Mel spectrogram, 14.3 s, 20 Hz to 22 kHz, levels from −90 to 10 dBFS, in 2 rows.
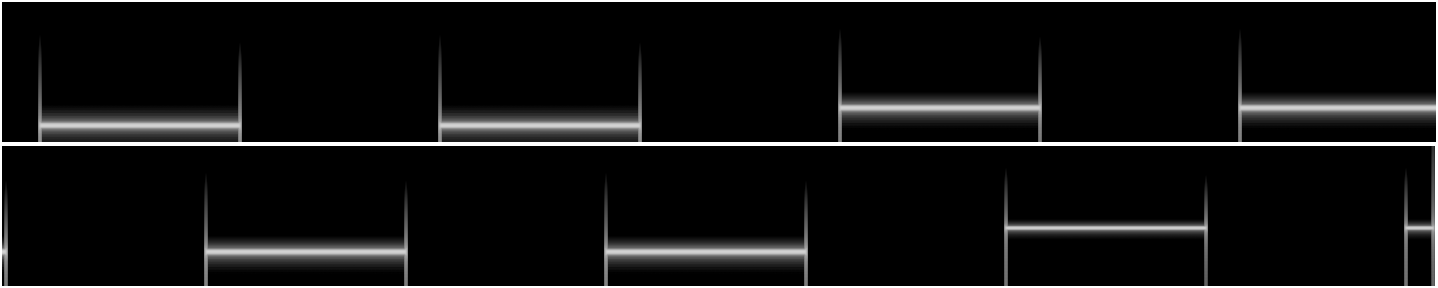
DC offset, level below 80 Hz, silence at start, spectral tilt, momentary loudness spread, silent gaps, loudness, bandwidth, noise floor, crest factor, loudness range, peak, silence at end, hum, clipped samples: under 0.1%; -60 dBFS; 0.2 s; -1 dB/octave; 8 LU; 1.20-2.20 s, 3.20-4.20 s, 5.20-6.20 s, 7.20-8.20 s, 9.20-10.20 s, 11.20-12.20 s, 13.20-14.20 s; -11 LUFS; 3.2 kHz; under -90 dBFS; 6 dB; 3 LU; -8 dBFS; 0 s; none; under 0.1%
